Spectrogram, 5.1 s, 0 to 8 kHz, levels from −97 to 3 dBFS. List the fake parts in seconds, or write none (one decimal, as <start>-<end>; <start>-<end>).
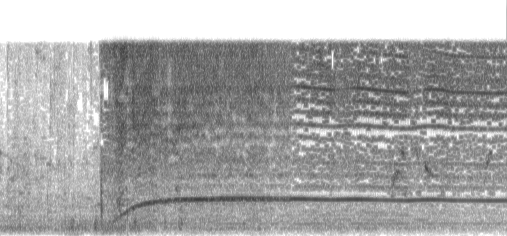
1.1-2.9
